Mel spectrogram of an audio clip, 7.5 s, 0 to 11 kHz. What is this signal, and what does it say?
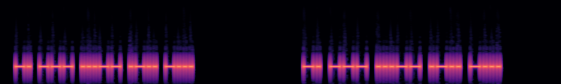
Morse code, heard as a keyed tone, about 29 wpm, 700 Hz. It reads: NO3LB NO3LB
